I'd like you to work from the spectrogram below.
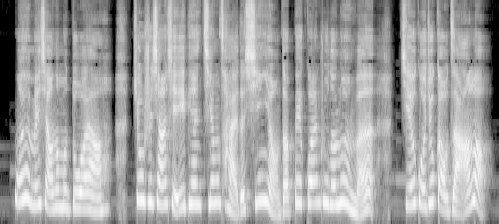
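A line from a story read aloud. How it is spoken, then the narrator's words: Crying on the phone. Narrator (Chinese): 文玉哥在打电话，他哭泣着说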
